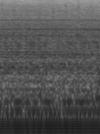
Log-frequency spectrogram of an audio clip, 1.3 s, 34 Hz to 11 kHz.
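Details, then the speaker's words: 1959 Chevrolet Bel Air V8 during fall maintenance after oil and filter change: deep, even burble at steady idle with no knocks, misses or ticks; healthy. "yeah it sounds good handle up there taking it just can't blow out a little bit but it kind of went away"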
